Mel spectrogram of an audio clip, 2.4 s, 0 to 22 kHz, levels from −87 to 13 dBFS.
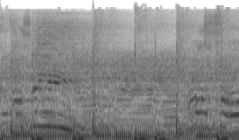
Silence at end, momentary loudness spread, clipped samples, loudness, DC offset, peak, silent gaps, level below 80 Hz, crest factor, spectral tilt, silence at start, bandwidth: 0 s; 4 LU; under 0.1%; -13 LUFS; under 0.1%; 0 dBFS; none; -18 dBFS; 12 dB; -4.5 dB/octave; 0 s; 19 kHz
